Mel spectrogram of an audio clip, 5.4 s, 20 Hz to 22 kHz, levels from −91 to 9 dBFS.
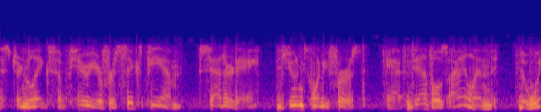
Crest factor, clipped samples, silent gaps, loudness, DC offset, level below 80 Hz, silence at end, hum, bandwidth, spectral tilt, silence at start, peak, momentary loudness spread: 18 dB; under 0.1%; none; -29 LUFS; under 0.1%; -82 dBFS; 0 s; none; 5.8 kHz; -7.5 dB/octave; 0 s; -10 dBFS; 8 LU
